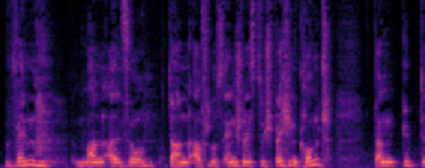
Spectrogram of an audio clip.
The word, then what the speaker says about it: Los Angeles: Los Angeles wird nur mit Ä ausgesprochen, also man kann sich als Gedächtnisstütze im deutschen Anfangslaut von Äpfel als Hilfe nehmen. Eine andere Aussprache ist eigentlich da immer falsch. Es heißt zwar Angel im Englischen, daher kommt auch oft die falsche Aussprache. Dennoch beginnt der Anfangslaut von Angeles nicht mit A, sondern mit Ä.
